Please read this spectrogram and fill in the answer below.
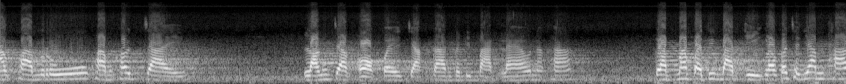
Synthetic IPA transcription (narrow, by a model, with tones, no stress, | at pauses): kʰwaː˧mɾuː˦˥kʰwaː˧mkʰa˥˩wt͡ɕa˧j | la˩˦ŋt͡ɕaː˨˩k̚ʔɔː˨˩k̚pa˧jt͡ɕaː˨˩kːaː˧npa˧t̪i˨˩ba˨˩t̪̚lɛː˦˥wna˦˥kʰa˦˥ | kla˨˩p̚maː˧pa˧˩t̪ːi˨˩ba˨˩t̪̚ʔiː˨˩k̚ɾaː˧wkɔː˥˩t͡ɕa˨˩jaː˥˩mt̪ʰaː˦˥˩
